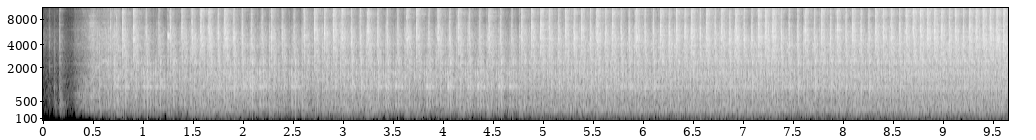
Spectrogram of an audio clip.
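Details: Snapper hi-vac push mower, Tecumseh engine, first run after carburetor swap: small single buzzing fast and uneven with light rattle each firing; rough running, less smoke than feared, owner may add 20W-50, cause unclear.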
